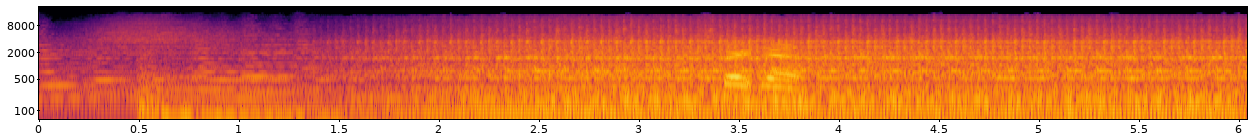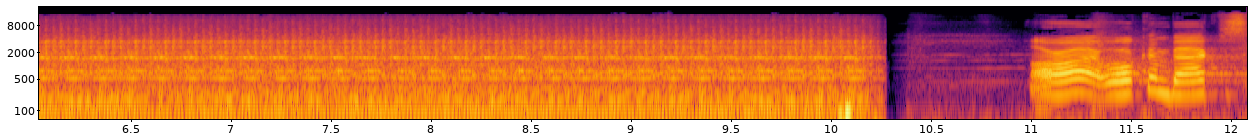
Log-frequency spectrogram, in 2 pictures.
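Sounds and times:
heavy machinery engine running: 1.3 - 10.3
steady whine: 1.3 - 10.3.

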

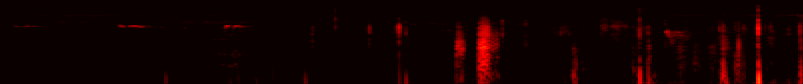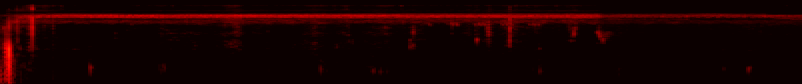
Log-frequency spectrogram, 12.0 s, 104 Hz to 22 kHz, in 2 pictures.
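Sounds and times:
insect buzzing: 6.1 - 12.0.

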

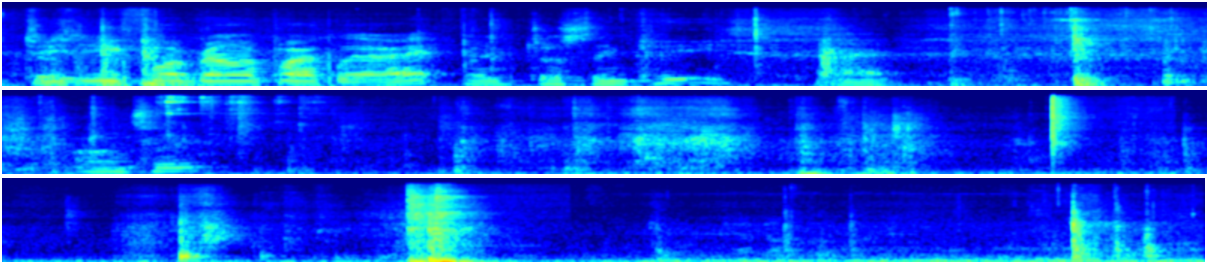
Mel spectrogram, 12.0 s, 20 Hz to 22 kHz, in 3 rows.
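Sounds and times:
doors opening and shutting: 8.6 - 12.0.

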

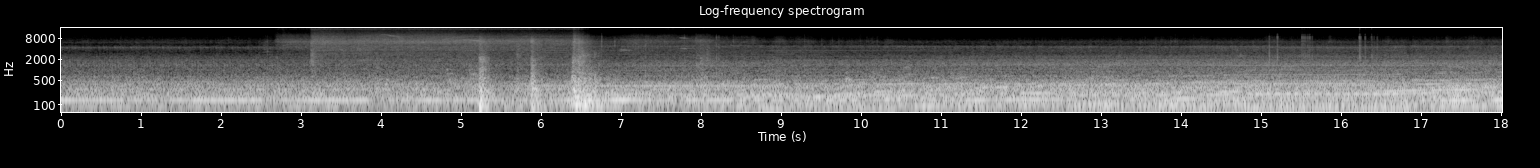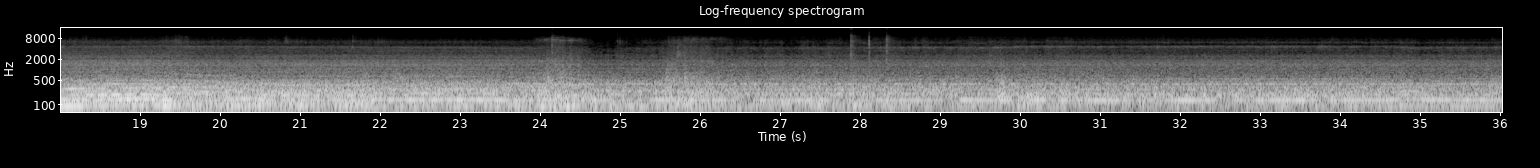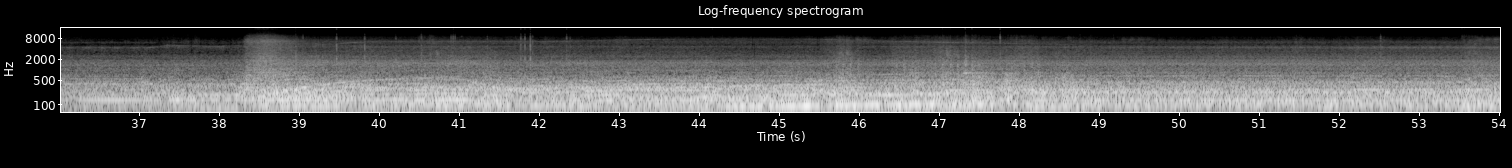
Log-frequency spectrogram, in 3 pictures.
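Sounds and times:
bus diesel engine hum: 0.0 - 54.0
road noise: 0.0 - 54.0
air hiss: 2.7 - 7.6.

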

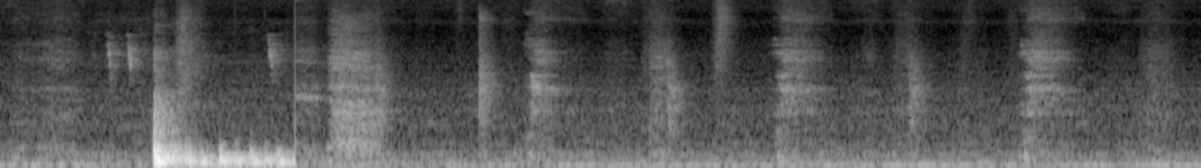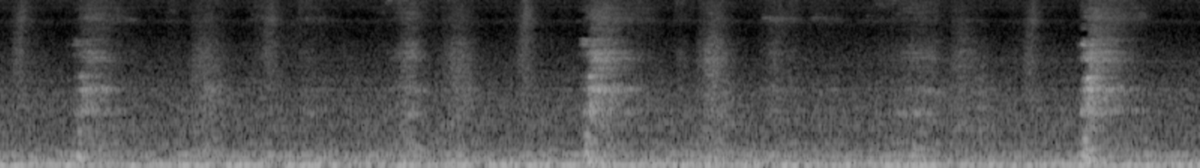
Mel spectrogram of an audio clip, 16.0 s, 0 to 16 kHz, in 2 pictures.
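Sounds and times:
man breathing sharply: 2.0 - 2.7.

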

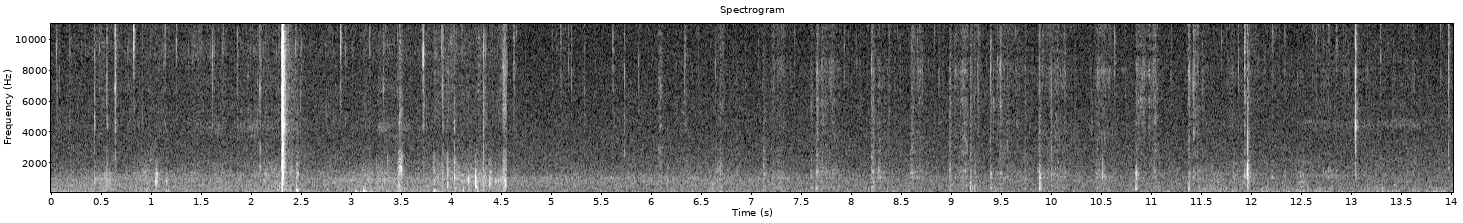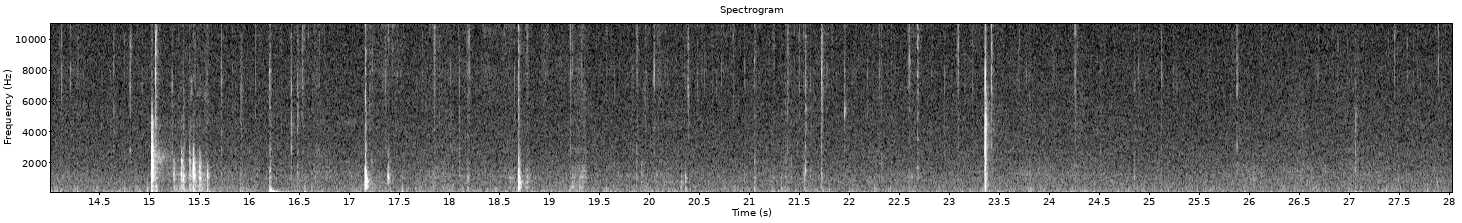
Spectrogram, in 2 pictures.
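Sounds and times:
campfire crackling and popping: 0.0 - 28.0.

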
